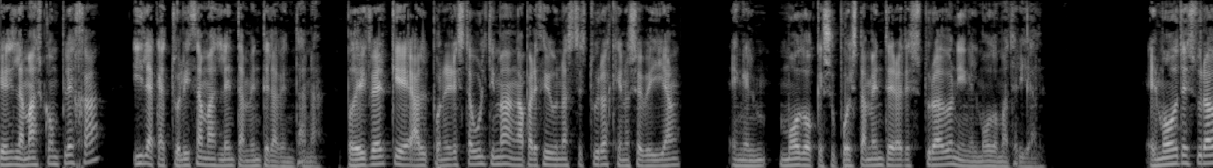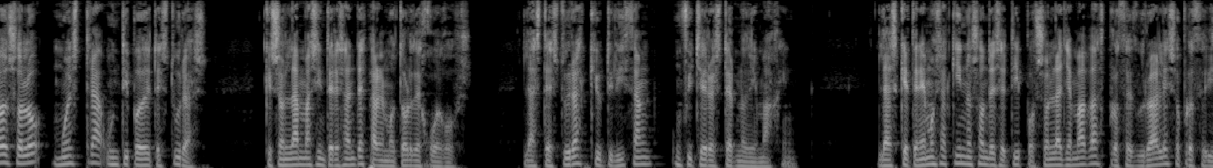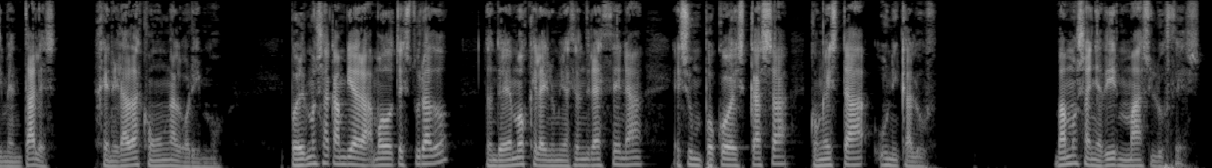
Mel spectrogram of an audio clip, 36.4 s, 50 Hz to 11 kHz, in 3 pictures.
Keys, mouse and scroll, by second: 1.8-2.1 middle drag, 12.5 drag, 12.8 click, 13.4 click, 30.1 click, 30.4 click, 34.3-36.2 right drag.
